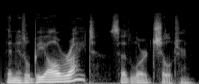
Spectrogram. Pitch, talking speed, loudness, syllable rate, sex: 105 Hz, 240 wpm, -16 LUFS, 4.8 syllables/s, male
